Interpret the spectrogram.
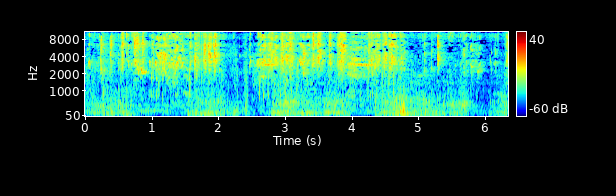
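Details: Flock of budgerigars (Melopsittacus undulatus) in a home colony chattering with dense, high chirps and warbling twitters.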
